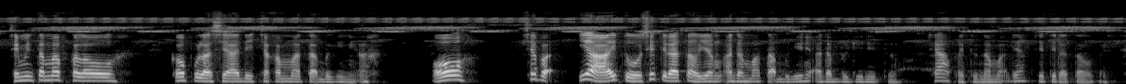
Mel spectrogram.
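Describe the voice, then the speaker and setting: A man with a Sabah Malay accent chatting casually to his livestream viewers, stammering and repeating himself in a self-mocking way. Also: medium pitch. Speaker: livestream host. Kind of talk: casual live-stream chat. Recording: noisy night recording with crickets. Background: crickets and insects chirping.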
